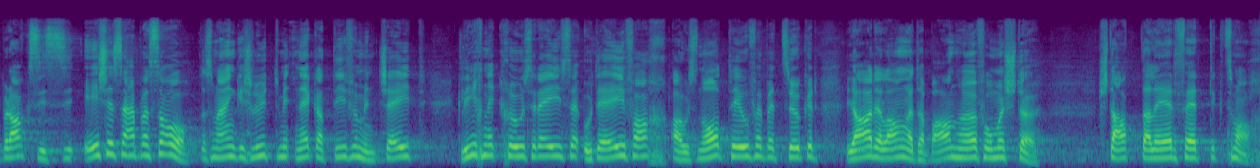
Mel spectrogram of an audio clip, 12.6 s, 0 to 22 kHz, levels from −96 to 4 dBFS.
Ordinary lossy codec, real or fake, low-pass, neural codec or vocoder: none; real; 14.4 kHz; none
